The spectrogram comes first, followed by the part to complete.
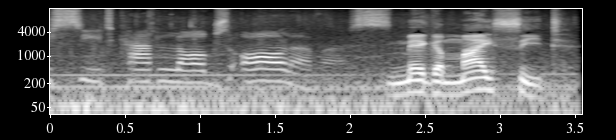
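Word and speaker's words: Megamycete: catalogs all of us mega my seat is how you pronounce it however she will be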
